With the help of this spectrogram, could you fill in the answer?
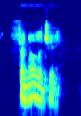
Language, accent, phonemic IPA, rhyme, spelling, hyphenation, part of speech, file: English, Southern England, /fəˈnɒləd͡ʒi/, -ɒlədʒi, phonology, pho‧no‧lo‧gy, noun, LL-Q1860 (eng)-phonology.wav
